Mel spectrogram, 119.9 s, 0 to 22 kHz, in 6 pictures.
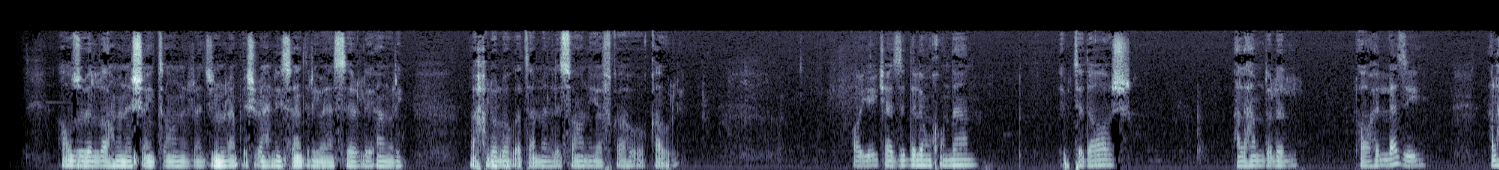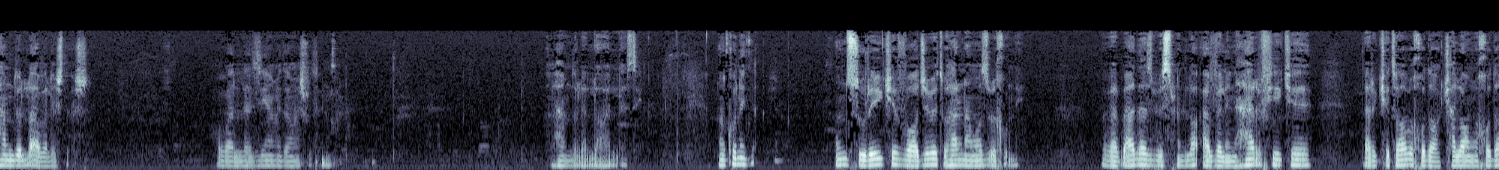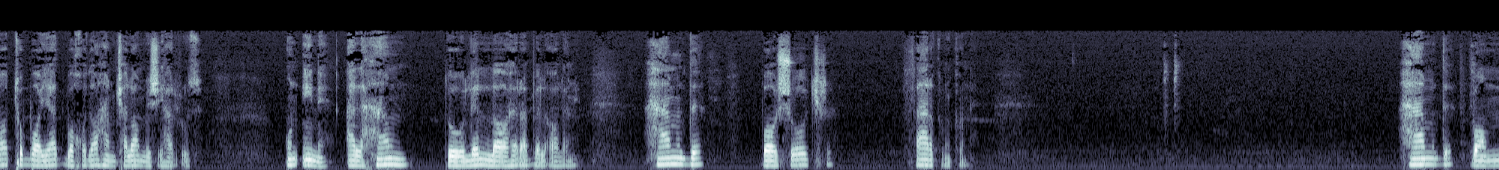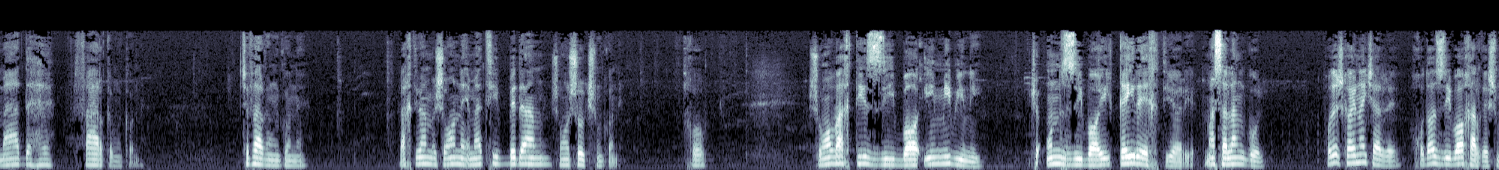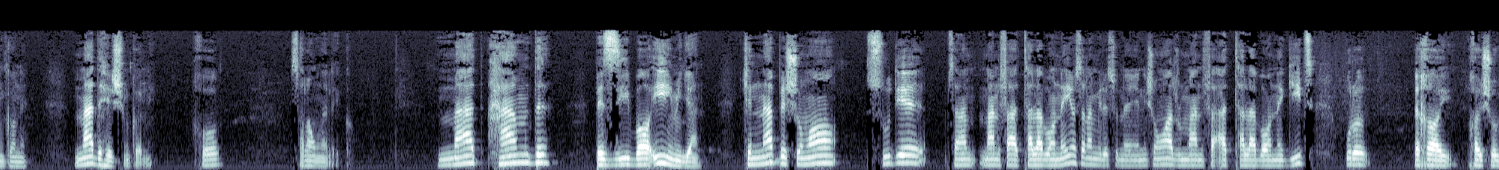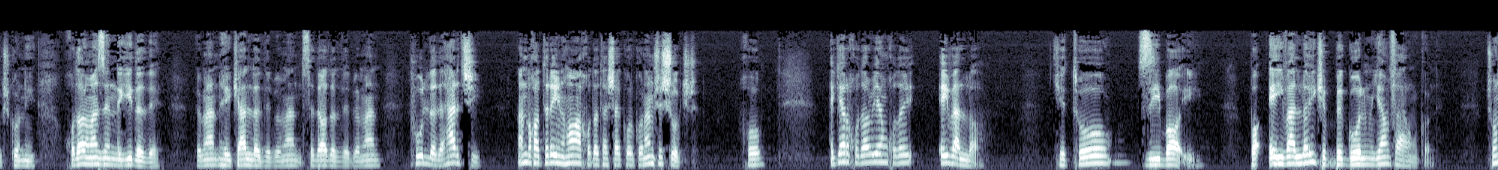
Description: sh-7-moharram-92-sokhanrani.mp3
